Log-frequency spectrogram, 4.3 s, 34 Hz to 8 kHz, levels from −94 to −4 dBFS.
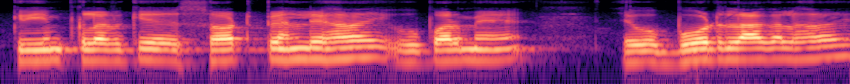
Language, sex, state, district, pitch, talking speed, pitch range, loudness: Maithili, male, Bihar, Samastipur, 165 Hz, 170 wpm, 155-175 Hz, -16 LUFS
